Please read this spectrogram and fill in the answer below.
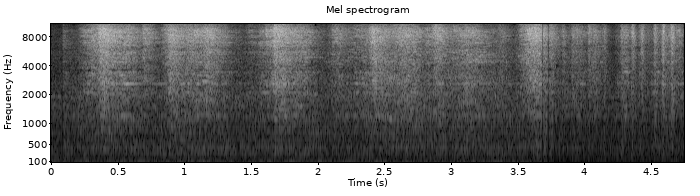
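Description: Repeated rasping scrapes by hand: about six strokes at an even pace, a little over half a second apart, then a run of quicker, lighter strokes near the end.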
